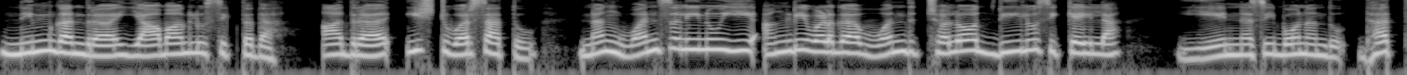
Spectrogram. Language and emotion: Kannada, disgusted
